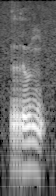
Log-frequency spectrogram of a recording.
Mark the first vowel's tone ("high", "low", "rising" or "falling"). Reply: falling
